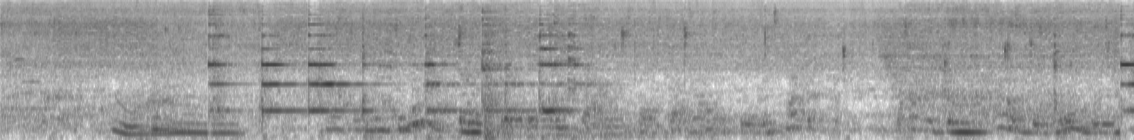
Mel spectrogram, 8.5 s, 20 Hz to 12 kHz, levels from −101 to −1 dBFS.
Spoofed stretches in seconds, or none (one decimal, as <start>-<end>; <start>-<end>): 2.9-6.3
